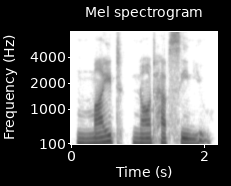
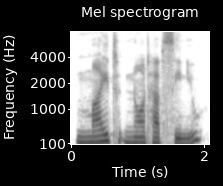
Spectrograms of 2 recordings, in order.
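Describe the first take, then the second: No difference in how they are said.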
